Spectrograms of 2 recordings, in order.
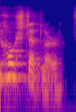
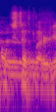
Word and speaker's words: Hochstetler: It would be Hochstetler. So, Hochstetler. – Yeah. It's that long O that confuses people. Yeah. Hochstetler, yeah.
